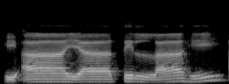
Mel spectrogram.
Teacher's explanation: Allahnya dibaca tipis karena harokat di depannya kasroh. Lam fathah berdiri, mat tobi'i, dibaca panjang 2 harokat.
